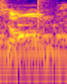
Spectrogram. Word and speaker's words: Psalms: Psalms is songs, S-O-N-G-S. But, you know, it's spelled P-S-A-L-M-S.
